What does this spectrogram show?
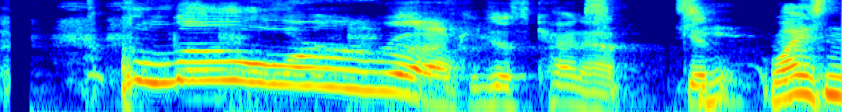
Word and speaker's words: SPLORR: It's like a 1-syllable word, but if you can make it into about 3 or 4 syllables, SPLORR.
